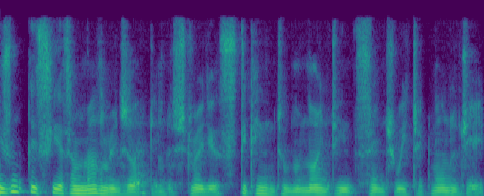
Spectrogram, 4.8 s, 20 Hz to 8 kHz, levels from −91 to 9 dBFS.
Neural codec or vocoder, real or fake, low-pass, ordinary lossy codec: autoencoder, 22.05 kHz, a latent of 192 numbers a frame, VITS, trained on one speaker; fake; 7.2 kHz; MP3, 64 kbps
